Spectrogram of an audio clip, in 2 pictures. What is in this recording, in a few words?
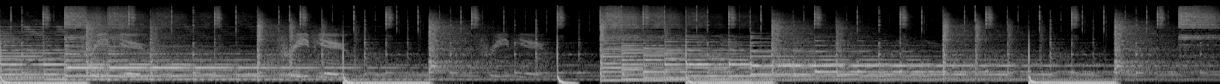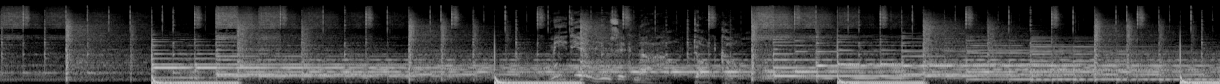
tranquilizer loop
